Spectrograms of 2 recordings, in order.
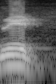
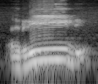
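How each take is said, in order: First: The vowel is short, like in 'red'. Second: The vowel is long, like in 'reed'. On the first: It is the past tense form. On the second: It is the present tense form.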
